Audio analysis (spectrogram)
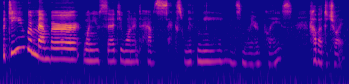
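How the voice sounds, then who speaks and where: A woman's voice: mid-range voice, lively intonation, moderate pace, fairly bright tone, a little hiss or hum, natural voice. An actress playing a self-assured corporate businesswoman who talks in a clipped, decisive manner in an acted game scene. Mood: cool, dismissive.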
